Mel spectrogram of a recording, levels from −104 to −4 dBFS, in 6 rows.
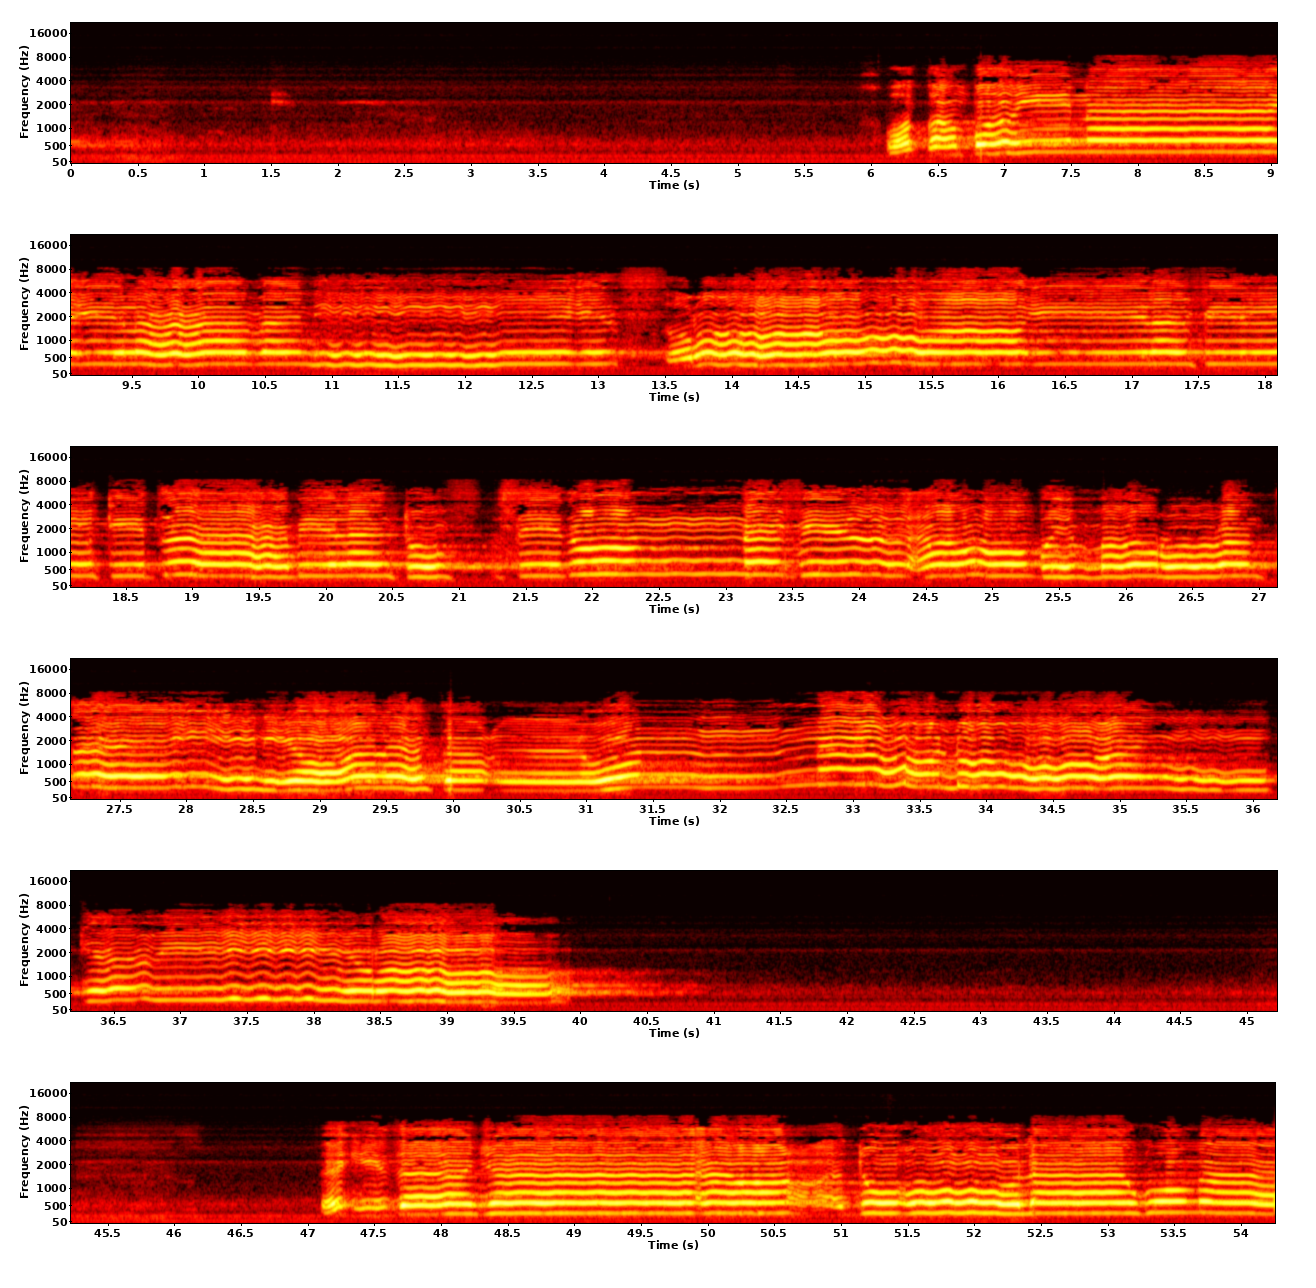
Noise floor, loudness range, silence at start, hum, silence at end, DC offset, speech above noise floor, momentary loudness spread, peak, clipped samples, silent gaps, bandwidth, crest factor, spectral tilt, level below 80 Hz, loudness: -70 dBFS; 7 LU; 6.15 s; 50 Hz at -75 dBFS; 0 s; under 0.1%; 47 dB; 14 LU; -6 dBFS; under 0.1%; none; 8.2 kHz; 18 dB; -2.5 dB/octave; -74 dBFS; -24 LUFS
